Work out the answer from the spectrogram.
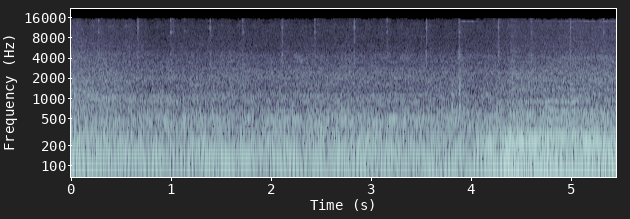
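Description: A Honda Civic's four-cylinder VTEC engine idling steadily, heard from inside the cabin, with a faint light ticking. About four seconds in the engine sound grows louder with more low hum, as the air conditioning comes on and the compressor loads the idle.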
